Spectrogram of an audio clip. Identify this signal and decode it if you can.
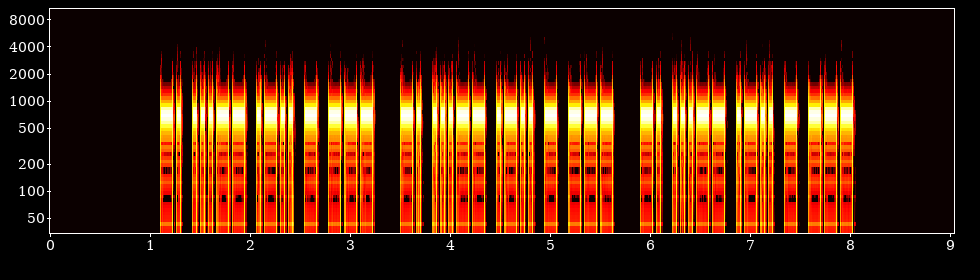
Morse code, heard as a keyed tone, about 30 wpm, 700 Hz. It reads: N3LTO N3LTO N3LTO
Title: USA Call Signs Repeated 3x 30wpm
